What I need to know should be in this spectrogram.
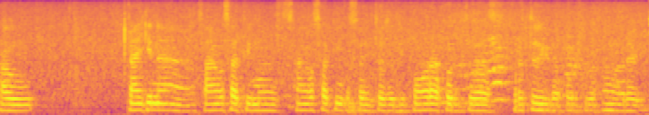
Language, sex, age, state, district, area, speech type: Odia, male, 45-60, Odisha, Nabarangpur, rural, spontaneous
